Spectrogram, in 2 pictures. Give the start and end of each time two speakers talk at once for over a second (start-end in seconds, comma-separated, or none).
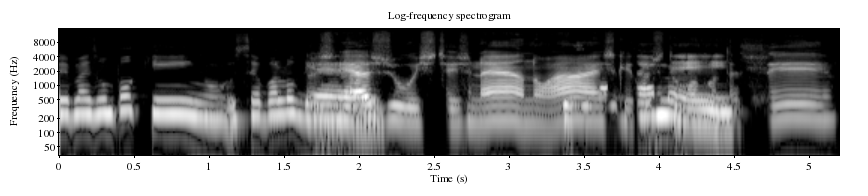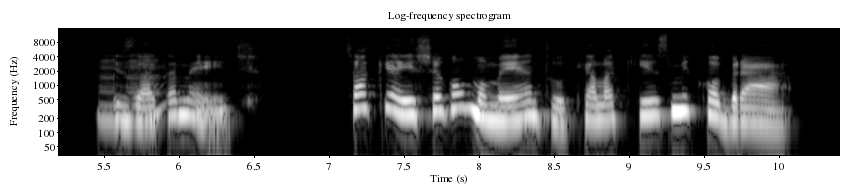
3.3-4.8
